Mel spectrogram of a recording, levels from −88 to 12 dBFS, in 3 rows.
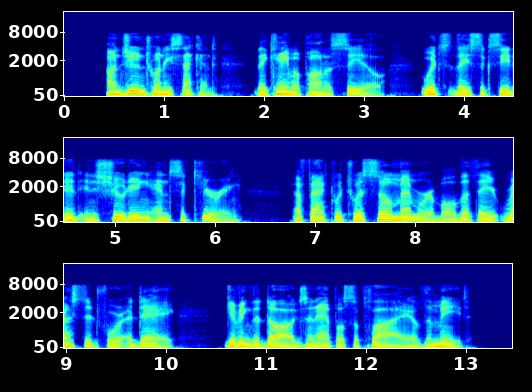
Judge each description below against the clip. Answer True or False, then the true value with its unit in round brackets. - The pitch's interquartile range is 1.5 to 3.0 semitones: False (4.1 semitones)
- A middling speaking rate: True (160 wpm)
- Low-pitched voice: True (105 Hz)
